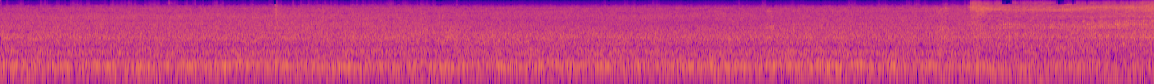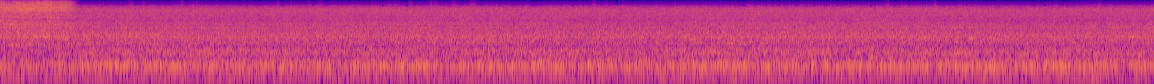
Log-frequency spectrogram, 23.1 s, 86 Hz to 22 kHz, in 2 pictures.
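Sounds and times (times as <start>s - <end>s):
diesel engine running under load: 0.0s - 23.0s
hiss: 9.4s - 12.4s.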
